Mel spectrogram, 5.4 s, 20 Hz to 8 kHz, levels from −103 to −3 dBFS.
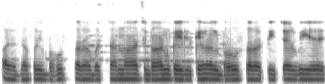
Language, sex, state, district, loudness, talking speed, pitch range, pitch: Magahi, male, Bihar, Lakhisarai, -33 LUFS, 165 wpm, 130-140 Hz, 135 Hz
